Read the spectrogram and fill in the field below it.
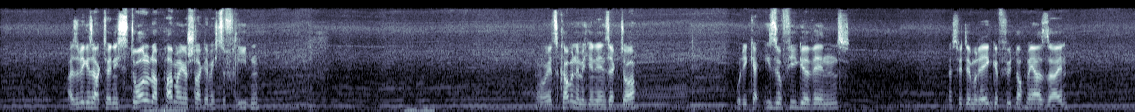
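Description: A racing car engine revs up sharply through the gears, again and again.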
